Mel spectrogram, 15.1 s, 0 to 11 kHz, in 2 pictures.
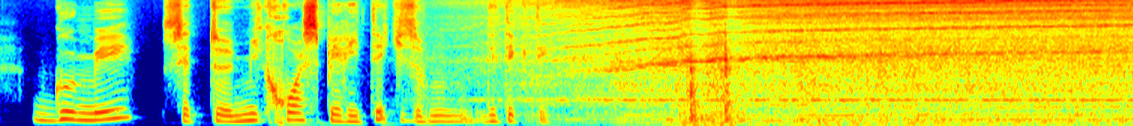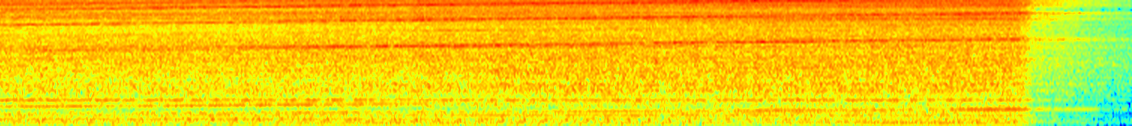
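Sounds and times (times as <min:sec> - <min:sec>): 
speech: 0:00.2 - 0:03.9
washing machine factory machinery roaring with high whining tones: 0:03.1 - 0:15.0
brief clunk of factory machinery: 0:04.4 - 0:05.8.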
